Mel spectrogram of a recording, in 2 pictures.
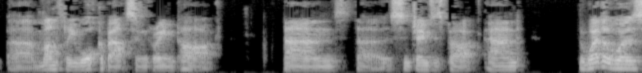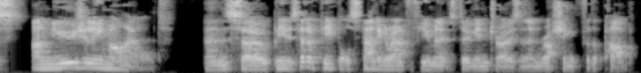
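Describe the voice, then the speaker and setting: A man's voice: on the low side, vocal fry. A man hosting a live podcast, talking in a hesitant way with many ums and restarts. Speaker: podcast host. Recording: roomy echo.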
